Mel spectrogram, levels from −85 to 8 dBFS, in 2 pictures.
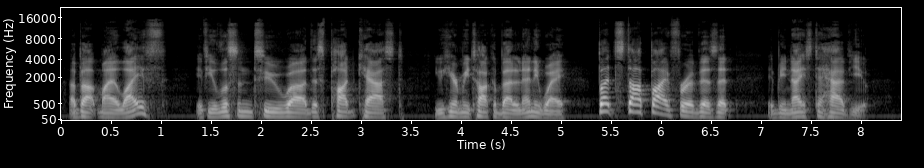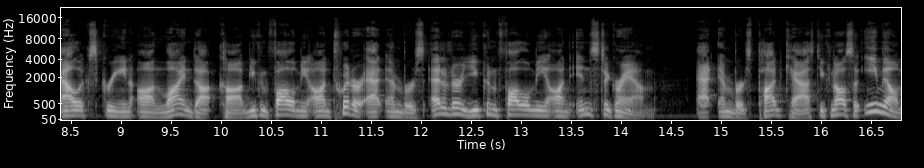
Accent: American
